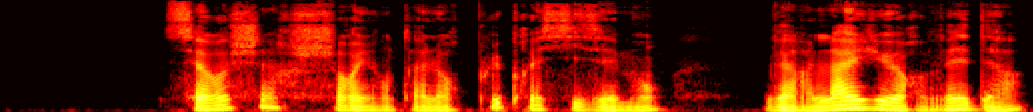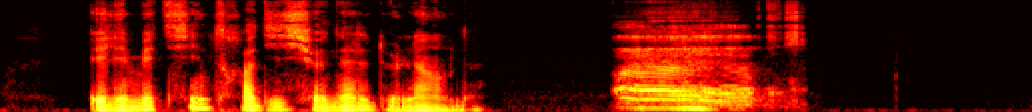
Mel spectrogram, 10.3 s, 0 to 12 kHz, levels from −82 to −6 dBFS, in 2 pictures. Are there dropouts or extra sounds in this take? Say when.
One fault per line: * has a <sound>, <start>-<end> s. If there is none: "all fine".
* has a throat clearing, 8.2-9.2 s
